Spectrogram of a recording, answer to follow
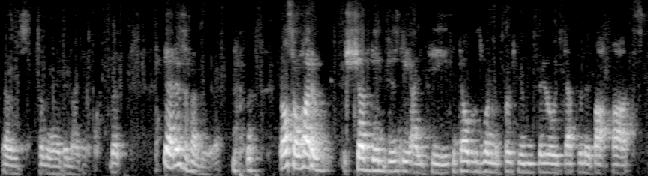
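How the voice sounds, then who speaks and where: A man's voice: a little high, quick pace. A man in a casual film chat, opinionated and rambling as he talks. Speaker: film discussion podcast guest. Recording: roomy echo, thin phone-like line.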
